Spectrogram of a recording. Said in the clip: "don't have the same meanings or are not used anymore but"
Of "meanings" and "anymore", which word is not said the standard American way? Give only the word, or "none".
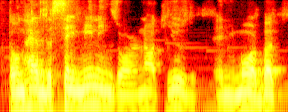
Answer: none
